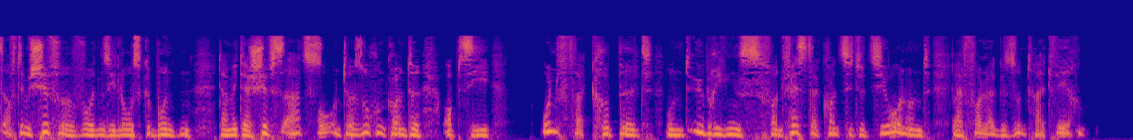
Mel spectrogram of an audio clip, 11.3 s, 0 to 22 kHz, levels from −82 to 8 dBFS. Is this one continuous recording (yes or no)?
no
